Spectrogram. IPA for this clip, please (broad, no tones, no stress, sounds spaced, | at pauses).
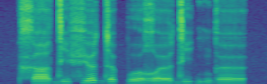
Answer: x aː d i fʲ œ d œ p o ʁʷ œː d i ɡ ŋ ɡ œ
